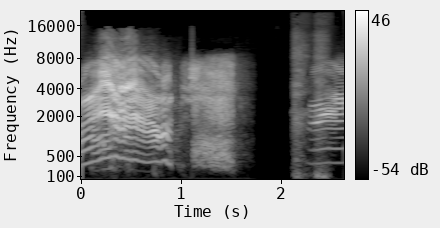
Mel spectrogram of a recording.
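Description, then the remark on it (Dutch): A cat meows loudly in a long, wavering, drawn-out cry, followed by a breathy hiss-like burst, a short pause, then a shorter second meow. No one speaks. “Eh, ja, eh, de katten die zeggen natuurlijk altijd...”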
